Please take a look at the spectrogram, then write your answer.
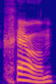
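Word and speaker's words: חרם: little bit of Hebrew, so I'm telling you harem. So I mean, if you want me to spell it for you, I will. Please. Spell it. Just real quick, spell it. CHEREM. So harem.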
